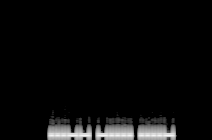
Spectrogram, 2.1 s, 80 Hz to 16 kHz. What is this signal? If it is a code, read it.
Morse code, heard as a keyed tone, about 37 wpm, 700 Hz. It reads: 364
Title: Common Cut Numbers - 3-Digit 40wpm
